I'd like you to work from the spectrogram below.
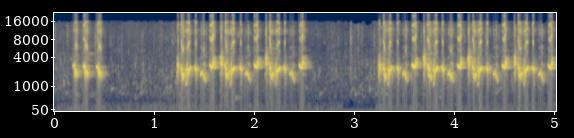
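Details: Sooty-headed bulbul singing as a lure to provoke answering song: a brief chirp, then two bouts of rich, warbling, rapidly repeated notes, each lasting about two seconds, with short silent gaps between them.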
